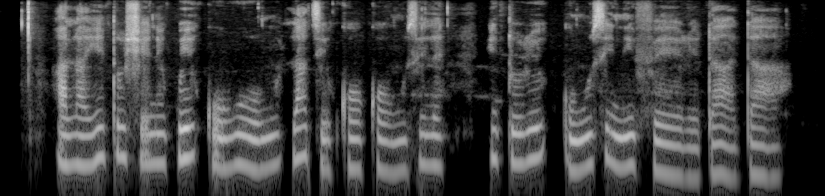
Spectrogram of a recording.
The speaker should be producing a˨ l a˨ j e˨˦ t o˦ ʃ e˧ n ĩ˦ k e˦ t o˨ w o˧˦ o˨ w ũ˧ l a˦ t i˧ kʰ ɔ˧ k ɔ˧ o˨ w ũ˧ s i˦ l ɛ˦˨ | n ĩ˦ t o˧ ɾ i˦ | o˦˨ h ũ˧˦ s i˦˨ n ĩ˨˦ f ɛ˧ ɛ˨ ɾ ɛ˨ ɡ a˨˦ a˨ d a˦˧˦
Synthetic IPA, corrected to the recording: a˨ l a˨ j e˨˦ t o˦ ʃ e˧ n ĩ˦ k͡p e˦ k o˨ w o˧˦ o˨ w ũ˧ l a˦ t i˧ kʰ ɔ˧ k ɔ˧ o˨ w ũ˧ s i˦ l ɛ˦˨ | n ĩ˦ t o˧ ɾ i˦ | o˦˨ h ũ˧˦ s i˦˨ n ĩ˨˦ f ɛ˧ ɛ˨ ɾ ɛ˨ d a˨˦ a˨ d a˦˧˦

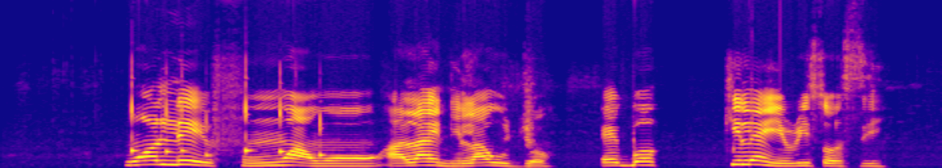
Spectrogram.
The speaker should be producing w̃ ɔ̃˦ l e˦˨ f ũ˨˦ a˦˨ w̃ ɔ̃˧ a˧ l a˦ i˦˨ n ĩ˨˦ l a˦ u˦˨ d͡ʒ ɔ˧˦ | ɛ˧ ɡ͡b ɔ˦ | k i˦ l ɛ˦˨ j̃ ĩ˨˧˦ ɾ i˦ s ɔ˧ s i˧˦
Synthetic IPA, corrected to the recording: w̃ ɔ̃˦ l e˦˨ f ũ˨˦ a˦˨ w̃ ɔ̃˧ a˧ l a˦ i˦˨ n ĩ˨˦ l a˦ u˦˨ d͡ʒ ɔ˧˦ | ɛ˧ ɡ͡b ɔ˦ | k i˦ l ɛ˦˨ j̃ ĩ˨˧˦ ɾ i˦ s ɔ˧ s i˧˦

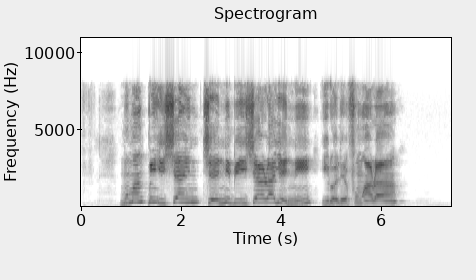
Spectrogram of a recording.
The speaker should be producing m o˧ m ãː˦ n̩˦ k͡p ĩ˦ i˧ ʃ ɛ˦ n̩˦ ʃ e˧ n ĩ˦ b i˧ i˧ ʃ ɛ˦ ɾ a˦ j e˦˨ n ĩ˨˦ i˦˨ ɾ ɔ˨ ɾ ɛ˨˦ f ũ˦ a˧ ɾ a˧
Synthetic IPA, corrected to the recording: m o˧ m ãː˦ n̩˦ k͡p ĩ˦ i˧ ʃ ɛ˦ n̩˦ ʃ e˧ n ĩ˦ b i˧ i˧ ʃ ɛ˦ ɾ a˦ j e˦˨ n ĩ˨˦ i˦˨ ɾ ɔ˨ l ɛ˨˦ f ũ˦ a˧ ɾ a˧

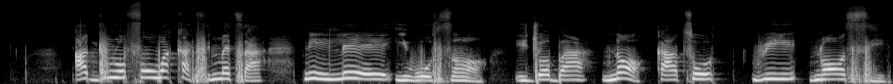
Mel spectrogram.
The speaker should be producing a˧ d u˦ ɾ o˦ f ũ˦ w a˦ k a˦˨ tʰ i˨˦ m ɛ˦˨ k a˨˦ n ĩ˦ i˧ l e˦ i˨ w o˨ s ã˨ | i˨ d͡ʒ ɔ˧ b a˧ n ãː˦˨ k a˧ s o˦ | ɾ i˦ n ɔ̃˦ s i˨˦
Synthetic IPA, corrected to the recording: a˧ d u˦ ɾ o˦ f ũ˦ w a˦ k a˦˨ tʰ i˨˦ m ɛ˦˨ t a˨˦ n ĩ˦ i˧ l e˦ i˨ w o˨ s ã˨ | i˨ d͡ʒ ɔ˧ b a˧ n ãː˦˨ k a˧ t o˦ | ɾ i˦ n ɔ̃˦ s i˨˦

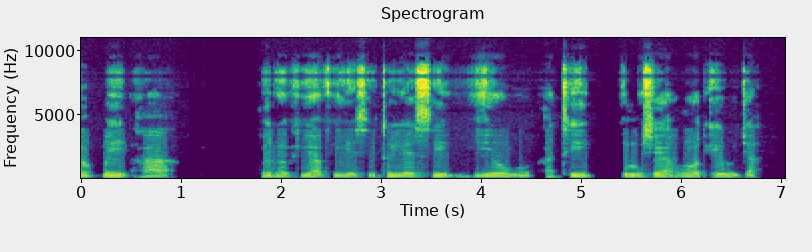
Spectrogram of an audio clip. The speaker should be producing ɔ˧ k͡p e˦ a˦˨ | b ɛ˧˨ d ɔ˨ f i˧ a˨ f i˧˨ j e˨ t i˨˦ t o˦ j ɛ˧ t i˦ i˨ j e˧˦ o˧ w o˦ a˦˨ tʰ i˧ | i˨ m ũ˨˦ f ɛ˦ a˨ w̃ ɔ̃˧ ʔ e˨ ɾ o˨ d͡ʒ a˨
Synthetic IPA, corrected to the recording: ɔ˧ k͡p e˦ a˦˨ | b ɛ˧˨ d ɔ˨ f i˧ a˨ f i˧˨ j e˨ s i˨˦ t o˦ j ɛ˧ s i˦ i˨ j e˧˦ o˧ w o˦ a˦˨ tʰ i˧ | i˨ m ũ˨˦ ʃ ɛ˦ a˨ w̃ ɔ̃˧ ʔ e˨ ɾ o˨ d͡ʒ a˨

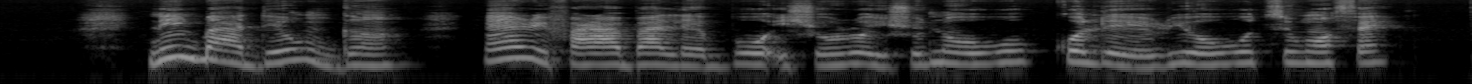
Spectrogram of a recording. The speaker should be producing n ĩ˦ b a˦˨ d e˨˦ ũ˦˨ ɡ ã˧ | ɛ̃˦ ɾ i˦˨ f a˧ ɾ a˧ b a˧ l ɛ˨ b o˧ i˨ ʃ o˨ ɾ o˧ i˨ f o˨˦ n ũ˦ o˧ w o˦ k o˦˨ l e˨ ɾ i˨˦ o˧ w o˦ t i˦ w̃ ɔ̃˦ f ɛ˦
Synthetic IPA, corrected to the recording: n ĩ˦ ɡ͡b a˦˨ d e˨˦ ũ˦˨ ɡ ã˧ | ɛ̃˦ ɾ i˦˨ f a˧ ɾ a˧ b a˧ l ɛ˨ b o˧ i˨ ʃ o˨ ɾ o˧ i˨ ʃ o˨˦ n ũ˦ o˧ w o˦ k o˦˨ l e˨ ɾ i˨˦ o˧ w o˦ t i˦ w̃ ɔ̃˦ f ɛ˦

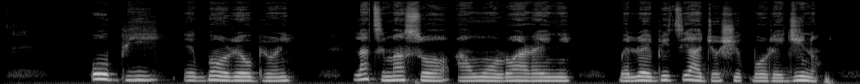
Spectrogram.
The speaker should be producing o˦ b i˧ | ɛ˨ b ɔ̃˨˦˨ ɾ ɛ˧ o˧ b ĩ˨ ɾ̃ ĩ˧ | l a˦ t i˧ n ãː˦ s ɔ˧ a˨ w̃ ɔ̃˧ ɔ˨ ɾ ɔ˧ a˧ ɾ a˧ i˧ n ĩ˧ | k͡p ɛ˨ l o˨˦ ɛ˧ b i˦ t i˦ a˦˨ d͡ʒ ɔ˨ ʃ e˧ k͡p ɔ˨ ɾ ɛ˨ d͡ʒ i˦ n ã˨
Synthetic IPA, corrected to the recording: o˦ b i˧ | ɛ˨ ɡ͡b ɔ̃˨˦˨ ɾ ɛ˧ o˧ b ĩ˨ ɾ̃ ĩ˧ | l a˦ t i˧ m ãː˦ s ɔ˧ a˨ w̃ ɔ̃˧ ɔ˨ ɾ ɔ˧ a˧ ɾ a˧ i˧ n ĩ˧ | k͡p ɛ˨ l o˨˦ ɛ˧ b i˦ t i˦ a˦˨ d͡ʒ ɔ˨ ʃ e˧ k͡p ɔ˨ ɾ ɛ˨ d͡ʒ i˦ n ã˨

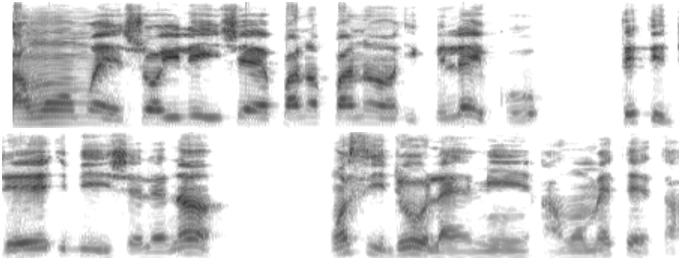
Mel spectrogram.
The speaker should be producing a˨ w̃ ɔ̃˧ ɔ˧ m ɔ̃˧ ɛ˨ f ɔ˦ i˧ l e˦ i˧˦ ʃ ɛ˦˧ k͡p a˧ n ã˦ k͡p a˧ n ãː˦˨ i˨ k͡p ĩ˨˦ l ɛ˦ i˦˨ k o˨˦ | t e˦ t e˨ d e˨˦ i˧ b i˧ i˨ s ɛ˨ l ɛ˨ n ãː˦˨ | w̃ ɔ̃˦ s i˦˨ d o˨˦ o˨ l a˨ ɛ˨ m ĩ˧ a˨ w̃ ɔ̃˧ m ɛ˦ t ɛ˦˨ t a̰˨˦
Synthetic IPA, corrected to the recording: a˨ w̃ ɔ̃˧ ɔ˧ m ɔ̃˧ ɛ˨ ʃ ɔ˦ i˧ l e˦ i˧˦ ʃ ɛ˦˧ k͡p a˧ n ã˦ k͡p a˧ n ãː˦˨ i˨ k͡p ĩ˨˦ l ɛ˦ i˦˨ k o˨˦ | t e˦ t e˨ d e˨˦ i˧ b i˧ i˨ ʃ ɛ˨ l ɛ˨ n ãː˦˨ | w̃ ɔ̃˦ s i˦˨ d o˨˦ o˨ l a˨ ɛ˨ m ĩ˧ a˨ w̃ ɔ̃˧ m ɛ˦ t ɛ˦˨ t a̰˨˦

